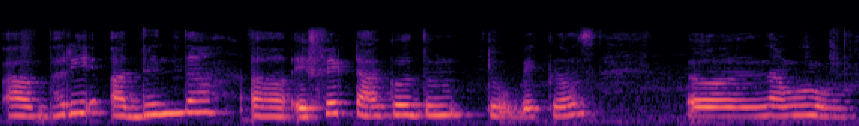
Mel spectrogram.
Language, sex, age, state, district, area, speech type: Kannada, female, 18-30, Karnataka, Mysore, urban, spontaneous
